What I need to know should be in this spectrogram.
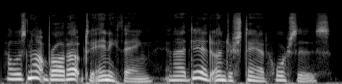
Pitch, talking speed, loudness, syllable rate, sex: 195 Hz, 210 wpm, -15 LUFS, 5.4 syllables/s, female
